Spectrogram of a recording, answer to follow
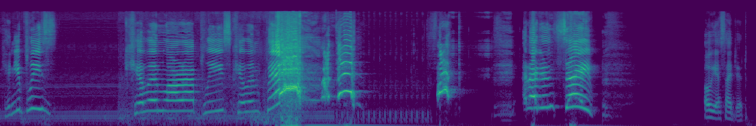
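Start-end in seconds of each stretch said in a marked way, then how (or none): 0.0-3.5 urgent pleading. Real, not acted. Begging her character mid-fight. 3.6-4.3 piercing laughing shriek; shrill scream with a laugh. Real, not acted. Player shrieks as her character is killed. 4.3-8.1 very high, loud wail; shrieking despair. Real, not acted. Player screams at dying without saving. Character just died.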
